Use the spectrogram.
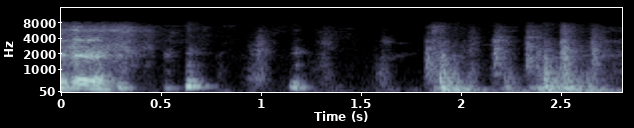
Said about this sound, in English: And my dog is trying to get in the door. That or it's an exorcism.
